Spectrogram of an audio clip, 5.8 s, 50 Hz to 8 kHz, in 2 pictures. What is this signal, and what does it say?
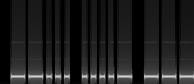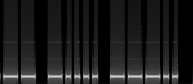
Morse code, heard as a keyed tone, about 18 wpm, 800 Hz. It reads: 74068
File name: morze vizsga 2011-3 15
